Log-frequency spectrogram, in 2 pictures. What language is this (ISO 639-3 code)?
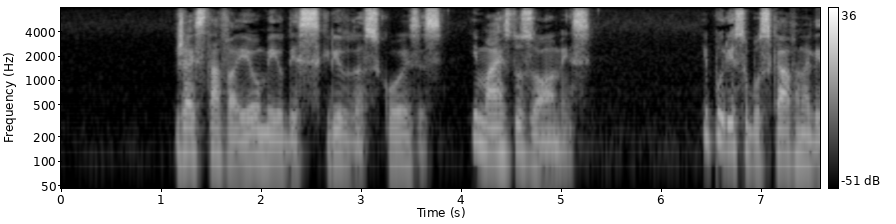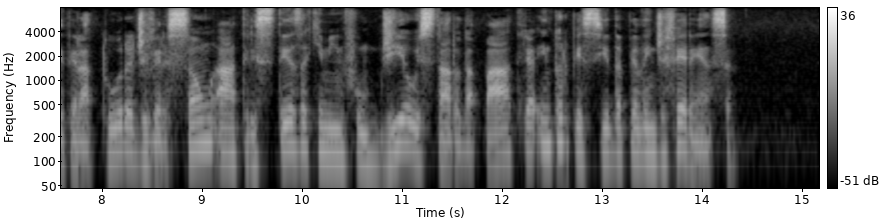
por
